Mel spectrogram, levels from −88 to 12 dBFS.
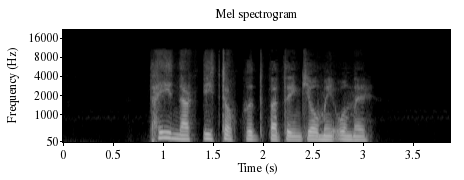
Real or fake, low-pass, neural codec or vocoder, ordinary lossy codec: fake; 10.8 kHz; codec, 16 kHz in and 24 kHz out, 0.6 kbps, FocalCodec, streaming, 4096 codes; MP3, 48 kbps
